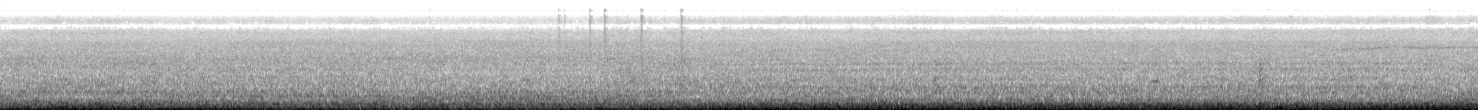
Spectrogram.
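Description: Steady low rumble inside a moving SunRail commuter train coach, with a constant deep hum under it.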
